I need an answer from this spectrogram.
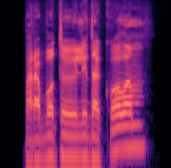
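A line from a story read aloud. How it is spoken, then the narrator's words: Amused snort. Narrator (Russian): хмыкнул я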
